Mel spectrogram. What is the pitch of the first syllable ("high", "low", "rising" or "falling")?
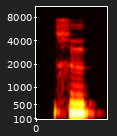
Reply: high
